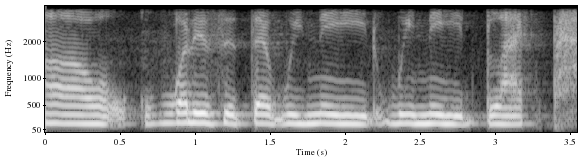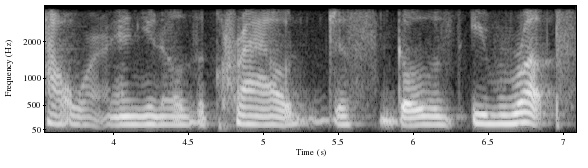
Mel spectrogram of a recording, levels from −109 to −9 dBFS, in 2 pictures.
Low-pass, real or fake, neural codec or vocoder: 3.6 kHz; real; none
